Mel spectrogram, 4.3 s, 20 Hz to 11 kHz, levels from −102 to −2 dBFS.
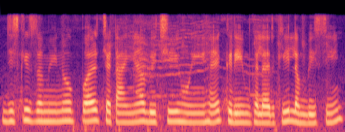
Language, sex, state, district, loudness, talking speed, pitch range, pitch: Hindi, female, Uttar Pradesh, Lucknow, -15 LUFS, 165 wpm, 195-215 Hz, 210 Hz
